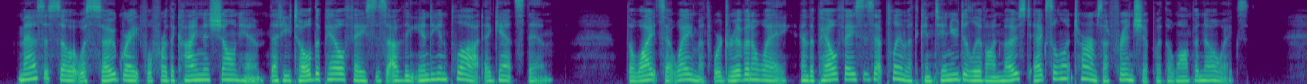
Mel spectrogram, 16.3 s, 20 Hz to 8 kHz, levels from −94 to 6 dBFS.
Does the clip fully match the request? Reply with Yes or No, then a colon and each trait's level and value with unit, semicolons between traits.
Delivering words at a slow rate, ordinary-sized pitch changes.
No: average, 160 wpm; average, 3.2 semitones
